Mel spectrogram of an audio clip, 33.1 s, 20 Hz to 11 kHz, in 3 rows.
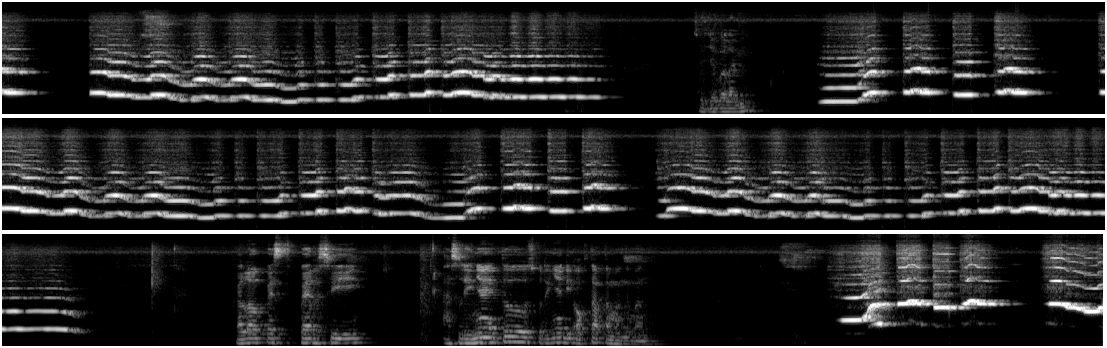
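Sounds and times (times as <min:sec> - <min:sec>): bamboo flute melody: 0:00.0 - 0:06.2, 0:08.2 - 0:23.0, 0:30.3 - 0:33.0.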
